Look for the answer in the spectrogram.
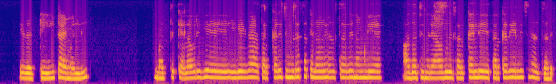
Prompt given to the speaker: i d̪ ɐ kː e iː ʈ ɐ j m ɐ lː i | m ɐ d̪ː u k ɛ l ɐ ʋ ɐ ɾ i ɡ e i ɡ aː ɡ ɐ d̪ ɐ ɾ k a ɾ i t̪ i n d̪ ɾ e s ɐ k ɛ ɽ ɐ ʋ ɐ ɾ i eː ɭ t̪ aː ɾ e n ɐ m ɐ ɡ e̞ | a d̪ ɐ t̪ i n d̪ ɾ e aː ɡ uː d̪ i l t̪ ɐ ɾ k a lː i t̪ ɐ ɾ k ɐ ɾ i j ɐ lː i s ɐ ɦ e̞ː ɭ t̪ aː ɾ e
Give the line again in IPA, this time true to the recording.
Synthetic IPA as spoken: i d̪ ɐ kː e iː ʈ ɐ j m ɐ lː i | m ɐ t̪ː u k ɛ l ɐ ʋ ɐ ɾ i ɡ e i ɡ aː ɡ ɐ t̪ ɐ ɾ k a ɾ i t̪ i n d̪ ɾ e s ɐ k ɛ l ɐ ʋ ɐ ɾ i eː ɭ t̪ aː ɾ e n ɐ m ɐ ɡ e̞ | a d̪ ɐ t̪ i n d̪ ɾ e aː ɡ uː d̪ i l t̪ ɐ ɾ k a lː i t̪ ɐ ɾ k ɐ ɾ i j ɐ lː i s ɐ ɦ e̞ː ɭ t̪ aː ɾ e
